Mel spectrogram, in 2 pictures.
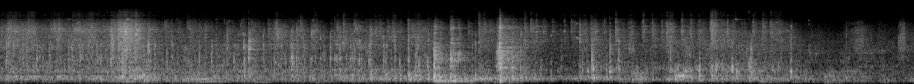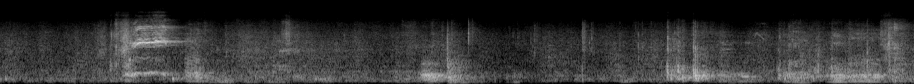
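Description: A wire cage trolley rattling as it is wheeled over concrete for the first several seconds, then piglets grunting as they are handled, with one short high squeal about ten seconds in.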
